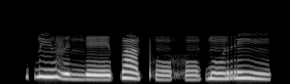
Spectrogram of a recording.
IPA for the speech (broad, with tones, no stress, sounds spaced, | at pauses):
ɓ ĩ˦ v ɪ˨ ŋ eː˨ p ã˦˨ pʰ ũ˨ h ũ˨ ɓ ũ˦ r ĩ˦˨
